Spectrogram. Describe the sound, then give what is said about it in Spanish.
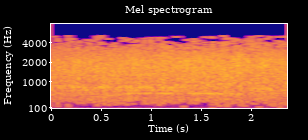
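A huge ovation from an audience greeting an honored guest: thick, sustained applause holding at an even, loud level from start to finish. “Vamos a saludar al querido Patricio Barton con una gigantesca ovación.”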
